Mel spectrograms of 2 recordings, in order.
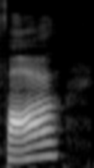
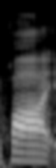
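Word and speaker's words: Hua (花): The Fa is the Cantonese pronunciation of Mulan's family name. And Hua is the correct Mandarin pronunciation.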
